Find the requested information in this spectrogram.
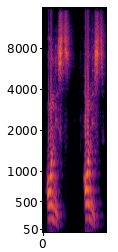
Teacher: This H is silent.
